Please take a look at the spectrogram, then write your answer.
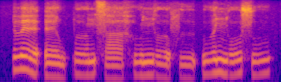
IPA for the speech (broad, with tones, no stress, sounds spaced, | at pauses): ʋ ɛː˥˨ ʔ ɛː˧˩ w p ɤː˧ n s aː˩ h u˧ ɲ ɤː˧˩ f ɯː˩ ʔ u˧˥ ə̯ ɲ oː˧˥ s u˧˥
